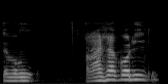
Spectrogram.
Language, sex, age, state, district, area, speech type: Bengali, male, 60+, West Bengal, Darjeeling, rural, spontaneous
